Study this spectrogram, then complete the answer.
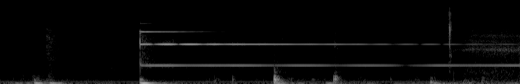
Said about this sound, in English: It's a Dharma talk, so it has to start with a bell.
